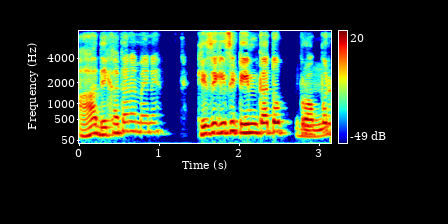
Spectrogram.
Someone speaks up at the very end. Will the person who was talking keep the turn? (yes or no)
yes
